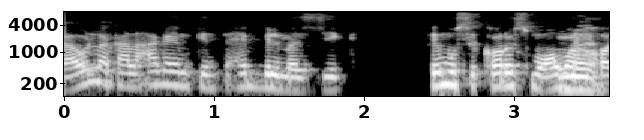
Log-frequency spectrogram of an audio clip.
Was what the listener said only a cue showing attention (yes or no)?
yes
